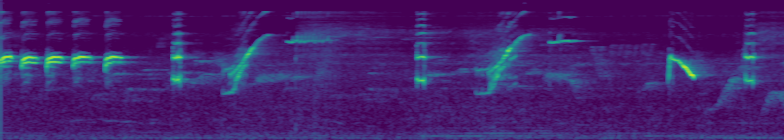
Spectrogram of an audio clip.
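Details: Orange-headed thrush song used as a lure for other birds: a run of five quick whistled notes, then sharp chips, fast rising sweeps and a high clear whistle, repeated with pauses.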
